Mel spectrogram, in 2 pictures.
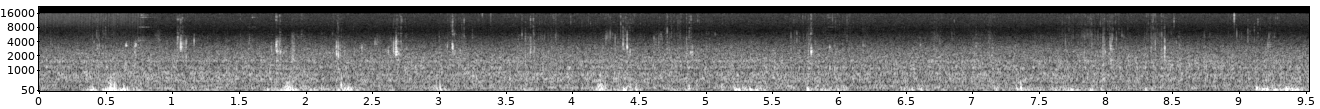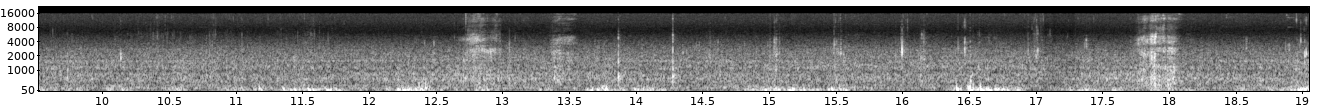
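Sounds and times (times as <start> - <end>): faint clicks of eating: 0.0 - 19.0
wind rushing on microphone: 0.3 - 8.5, 9.1 - 12.9, 13.6 - 15.7, 16.3 - 19.0.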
